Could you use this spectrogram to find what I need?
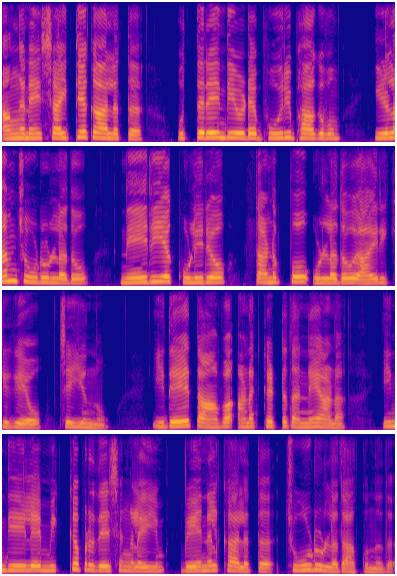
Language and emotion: Malayalam, neutral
